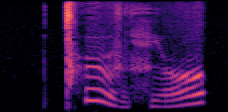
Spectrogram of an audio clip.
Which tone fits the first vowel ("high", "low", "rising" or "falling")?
falling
